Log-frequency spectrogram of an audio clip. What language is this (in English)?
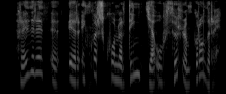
Icelandic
